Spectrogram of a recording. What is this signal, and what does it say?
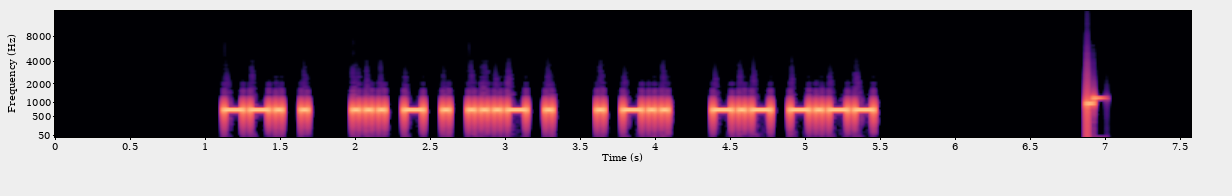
Morse code, heard as a keyed tone, about 27 wpm, 700 Hz. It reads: GE STEVE ED KY
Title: K1USN SST QSO Practice - 28wpm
